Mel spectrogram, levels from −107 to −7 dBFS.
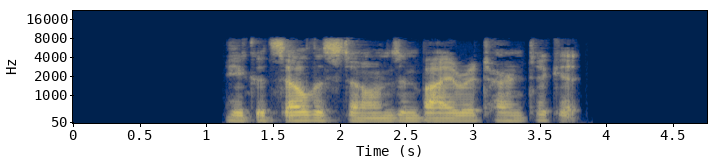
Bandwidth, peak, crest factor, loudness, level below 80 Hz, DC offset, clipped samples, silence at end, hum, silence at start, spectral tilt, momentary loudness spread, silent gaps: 8.4 kHz; -10 dBFS; 22 dB; -30 LUFS; -72 dBFS; under 0.1%; under 0.1%; 0.95 s; none; 1.15 s; -3 dB/octave; 12 LU; none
